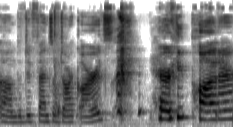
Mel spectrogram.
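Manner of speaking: very loud, laughing through words. Telling viewers about an evil attack on them, laughing while talking. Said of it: "I'm laughing".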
